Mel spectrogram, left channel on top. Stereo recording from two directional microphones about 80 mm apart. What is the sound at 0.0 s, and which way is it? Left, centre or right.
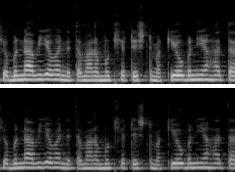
Speech, left.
